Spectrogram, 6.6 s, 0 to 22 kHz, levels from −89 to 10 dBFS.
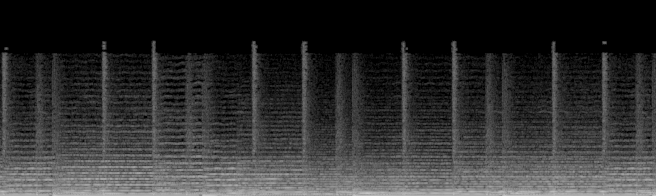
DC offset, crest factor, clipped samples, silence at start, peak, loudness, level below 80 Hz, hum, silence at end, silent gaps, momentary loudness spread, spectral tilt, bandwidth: under 0.1%; 14 dB; under 0.1%; 0 s; -4 dBFS; -20 LUFS; -38 dBFS; none; 0 s; none; 3 LU; -6.5 dB/octave; 17.5 kHz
